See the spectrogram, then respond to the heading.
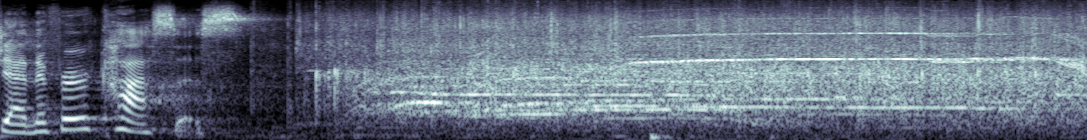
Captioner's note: applause, cheering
